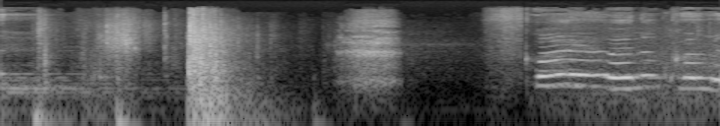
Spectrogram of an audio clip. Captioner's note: door slamming; sad music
